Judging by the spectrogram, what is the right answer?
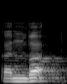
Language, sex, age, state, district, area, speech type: Manipuri, male, 45-60, Manipur, Bishnupur, rural, read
